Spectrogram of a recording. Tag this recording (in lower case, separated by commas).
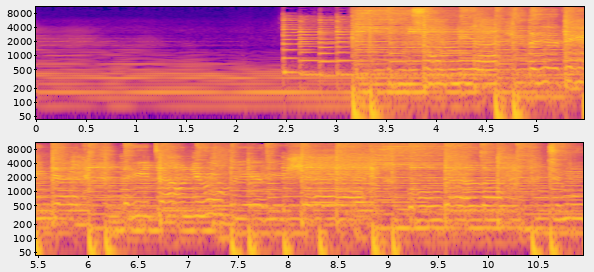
music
